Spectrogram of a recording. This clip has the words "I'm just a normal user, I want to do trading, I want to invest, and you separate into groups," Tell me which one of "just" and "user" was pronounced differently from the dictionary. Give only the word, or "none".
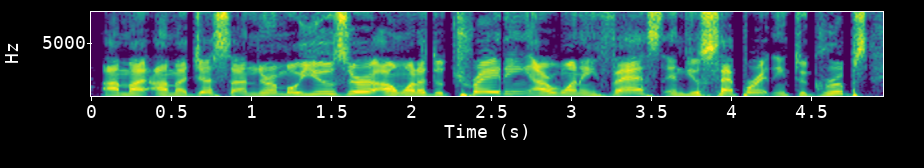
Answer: none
